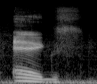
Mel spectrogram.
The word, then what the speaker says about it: eGGz: by the name of eggs emphasis on the gg Edge's how you pronounce it and spawning in the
